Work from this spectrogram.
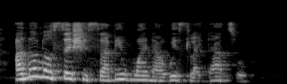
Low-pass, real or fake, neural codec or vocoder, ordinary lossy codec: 7.2 kHz; real; none; none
